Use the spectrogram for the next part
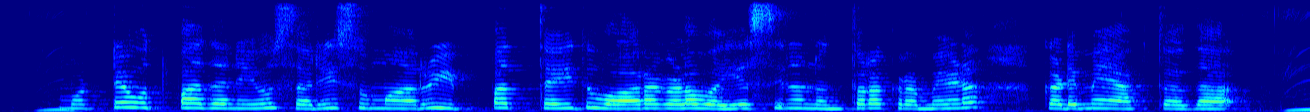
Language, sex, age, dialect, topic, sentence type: Kannada, female, 18-24, Central, agriculture, statement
